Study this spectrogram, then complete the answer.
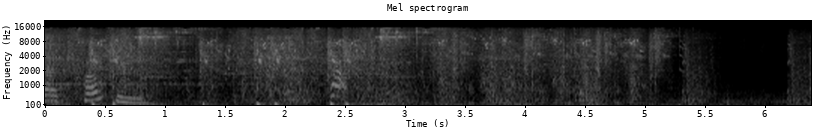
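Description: Game spell effects whoosh and clash in quick bursts.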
